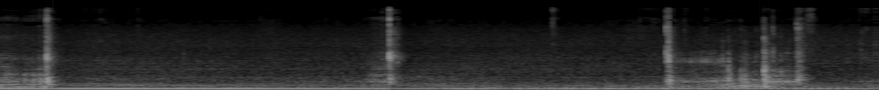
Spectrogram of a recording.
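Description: Handling leather on a cutting mat: a pointed tool tracing around a piece of ostrich leg leather, with a few sharp taps and knocks as the tool and the leather pieces are moved and set down, over a steady low hum.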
